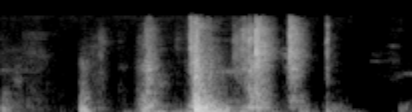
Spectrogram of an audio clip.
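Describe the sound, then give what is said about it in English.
A door is pushed shut and locked: a quick run of thuds, rattles and clicks over about a second, then a final sharp latch click and quiet. No one speaks. “I just realised I didn't lock that door and my kid's going to come blasting in any minute because I can hear him.”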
